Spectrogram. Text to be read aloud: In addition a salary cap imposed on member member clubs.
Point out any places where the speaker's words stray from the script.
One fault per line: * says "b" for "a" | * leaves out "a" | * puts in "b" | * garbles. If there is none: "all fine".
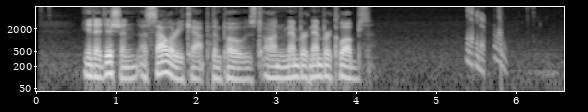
all fine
